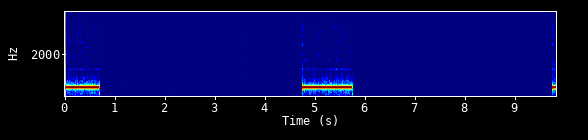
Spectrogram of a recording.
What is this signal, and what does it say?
Ringback tone (Europe, 425 Hz).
